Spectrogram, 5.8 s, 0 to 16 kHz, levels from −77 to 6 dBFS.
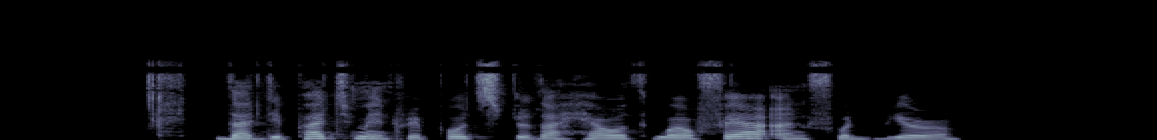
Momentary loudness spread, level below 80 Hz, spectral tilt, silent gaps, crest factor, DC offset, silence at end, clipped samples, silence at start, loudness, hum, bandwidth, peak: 11 LU; -78 dBFS; -3.5 dB/octave; 0.93-1.06 s, 2.14-2.19 s; 22 dB; under 0.1%; 1 s; under 0.1%; 0.75 s; -30 LUFS; none; 9.6 kHz; -10 dBFS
